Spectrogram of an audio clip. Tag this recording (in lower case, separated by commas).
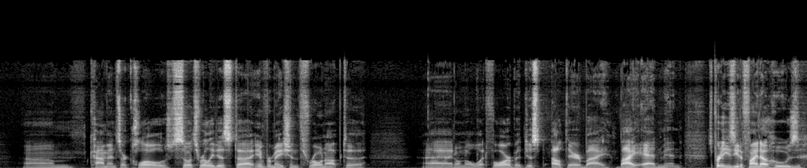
speech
